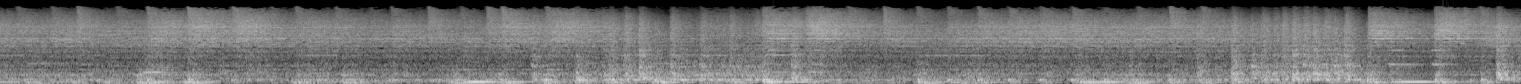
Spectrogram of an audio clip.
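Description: Live jazz combo playing, the drum kit loud with busy cymbals and snare hits over a low bass line.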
